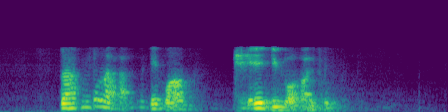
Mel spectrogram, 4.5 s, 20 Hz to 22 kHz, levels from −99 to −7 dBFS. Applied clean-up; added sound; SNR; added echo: neural mask model DeepFilterNet 3.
